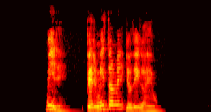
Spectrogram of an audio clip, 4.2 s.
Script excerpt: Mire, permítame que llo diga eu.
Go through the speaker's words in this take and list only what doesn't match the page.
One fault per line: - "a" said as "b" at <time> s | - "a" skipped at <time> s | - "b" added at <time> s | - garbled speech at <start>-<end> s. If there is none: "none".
- "que" skipped at 2.4 s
